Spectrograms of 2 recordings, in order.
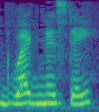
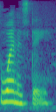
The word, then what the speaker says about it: Wednesday: Not Wednesday, it's Wednesday. Wednesday.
